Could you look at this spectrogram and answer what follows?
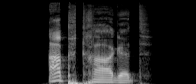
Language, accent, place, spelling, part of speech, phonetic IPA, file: German, Germany, Berlin, abtraget, verb, [ˈapˌtʁaːɡət], De-abtraget.ogg
- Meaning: second-person plural dependent subjunctive I of abtragen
